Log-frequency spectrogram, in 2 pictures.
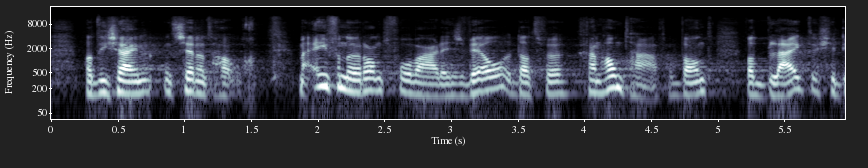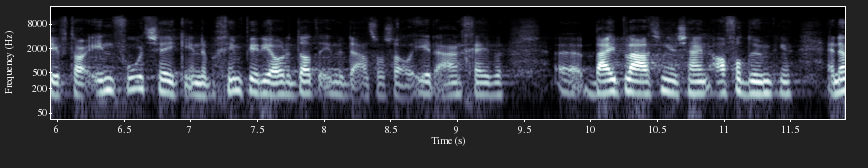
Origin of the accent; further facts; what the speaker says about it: Diever, Drenthe, Netherlands; now in Groningen, Netherlands; Ik ben opgegroeid in Diever in Drenthe en daar hadden we 2 containers, inmiddels zelfs 3 afvalcontainers. Inmiddels is het 2024 en ik woon in Groningen, in de Weijert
